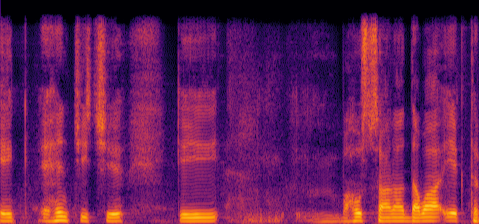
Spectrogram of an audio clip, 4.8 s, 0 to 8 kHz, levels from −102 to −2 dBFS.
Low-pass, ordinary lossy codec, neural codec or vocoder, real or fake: 7.2 kHz; none; codec, 16 kHz, 1 kbps, X-Codec, HuBERT features, trained on LibriSpeech; fake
